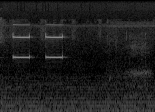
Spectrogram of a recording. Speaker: sometimes if you move too quickly you hear the beeping and remove the water before it successfully registers that it's detected a leak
